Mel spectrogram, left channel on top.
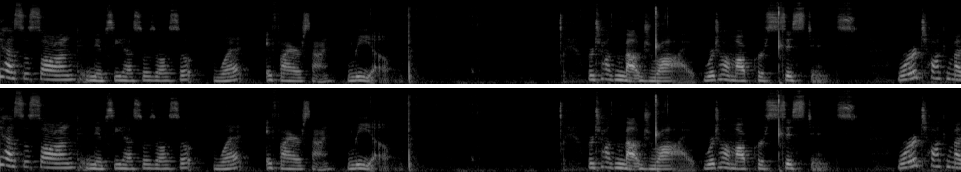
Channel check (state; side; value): identical; both; correlation 1.00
